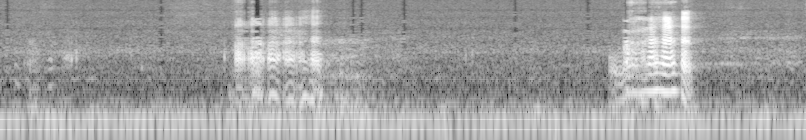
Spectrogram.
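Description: A sleeping newborn baby gives a short, wavering, bleat-like squeak near the end, after a brief breathy sound about a second in. A low steady hum runs underneath.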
